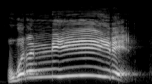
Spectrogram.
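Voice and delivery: high, loud, long-stretched NEED; hammed-up high holler; comic shout. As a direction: yell it high, dragging out NEED. Repeats the line as a shout.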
